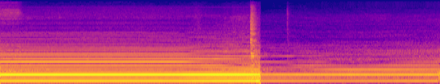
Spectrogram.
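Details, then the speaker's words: AC system with no cooling and burnt smell in the house: loud steady electrical hum with no airflow, then a click and lower hum; blower motor humming but not spinning, suspected bad motor or transformer. "what's that Steve the mold is not the mold is not spinning I could hear this man after that I shut it off"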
